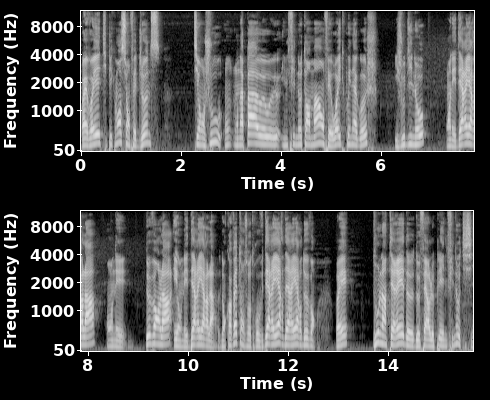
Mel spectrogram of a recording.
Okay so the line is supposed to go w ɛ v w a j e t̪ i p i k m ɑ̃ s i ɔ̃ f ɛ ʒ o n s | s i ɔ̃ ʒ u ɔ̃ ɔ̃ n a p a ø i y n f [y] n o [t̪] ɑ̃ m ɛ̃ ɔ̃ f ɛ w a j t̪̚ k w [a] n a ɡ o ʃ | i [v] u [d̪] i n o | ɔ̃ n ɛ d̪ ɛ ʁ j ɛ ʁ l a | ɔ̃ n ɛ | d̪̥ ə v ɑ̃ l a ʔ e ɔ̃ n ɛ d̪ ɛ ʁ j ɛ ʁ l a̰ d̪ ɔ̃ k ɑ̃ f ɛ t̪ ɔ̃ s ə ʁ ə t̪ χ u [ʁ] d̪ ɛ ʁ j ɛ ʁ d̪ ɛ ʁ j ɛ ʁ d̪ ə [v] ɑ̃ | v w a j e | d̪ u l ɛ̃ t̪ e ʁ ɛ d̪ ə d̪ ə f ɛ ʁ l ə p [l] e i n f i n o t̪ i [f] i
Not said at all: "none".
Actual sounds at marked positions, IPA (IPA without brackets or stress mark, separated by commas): i, t̪, i, ʒ, d̪, v, v, l, s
